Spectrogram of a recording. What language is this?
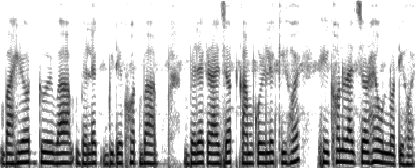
Assamese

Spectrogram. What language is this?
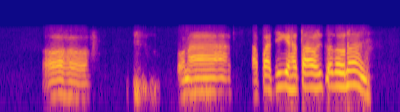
Santali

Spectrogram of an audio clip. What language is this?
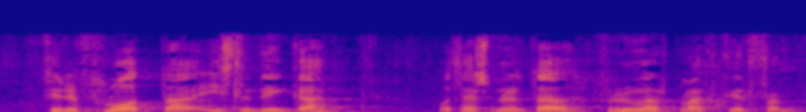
Icelandic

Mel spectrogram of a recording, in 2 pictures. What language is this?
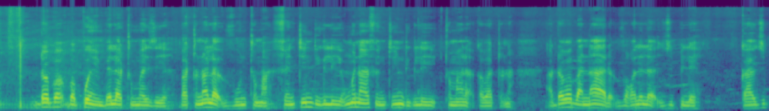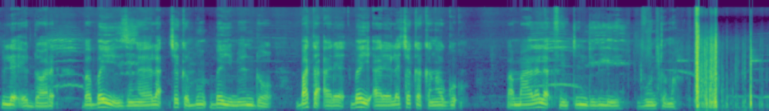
Southern Dagaare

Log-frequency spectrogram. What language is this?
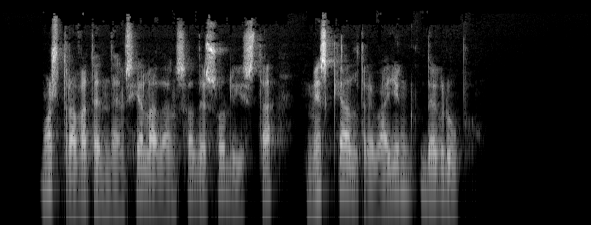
Catalan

